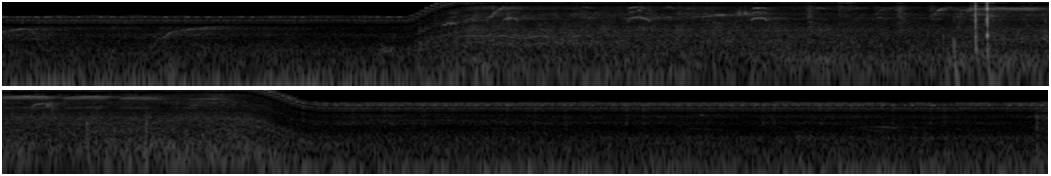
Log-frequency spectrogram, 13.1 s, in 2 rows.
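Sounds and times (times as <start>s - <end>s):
bird chirps: 0.0s - 1.7s, 2.4s - 8.4s
faint outdoor rumble: 0.0s - 13.0s
sharp click: 5.6s - 6.8s.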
